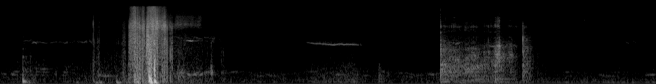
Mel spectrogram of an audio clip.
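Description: Handling noise as the recording phone is picked up and moved: two rustling, knocking bursts, the louder about a second in and another past four seconds.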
